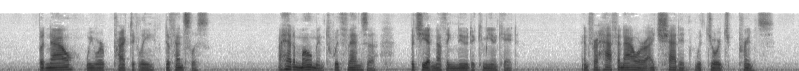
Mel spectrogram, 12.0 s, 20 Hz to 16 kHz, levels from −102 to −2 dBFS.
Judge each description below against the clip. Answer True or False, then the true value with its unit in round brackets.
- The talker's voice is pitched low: True (100 Hz)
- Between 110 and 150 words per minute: True (145 wpm)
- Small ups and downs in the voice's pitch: True (2.3 semitones)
